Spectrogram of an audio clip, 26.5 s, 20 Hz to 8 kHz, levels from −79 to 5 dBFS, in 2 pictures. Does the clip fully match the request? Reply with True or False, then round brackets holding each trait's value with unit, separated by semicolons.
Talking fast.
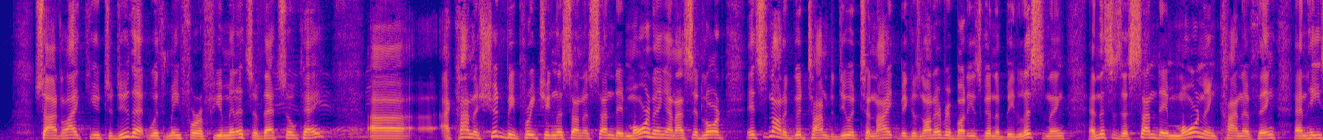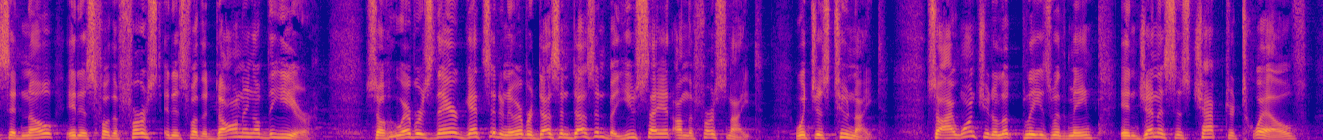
True (245 wpm)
